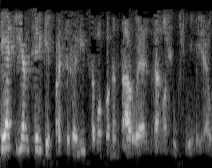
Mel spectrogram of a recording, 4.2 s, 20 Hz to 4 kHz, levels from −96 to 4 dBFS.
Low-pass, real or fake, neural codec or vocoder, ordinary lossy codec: 3.6 kHz; real; none; MP3, 16 kbps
